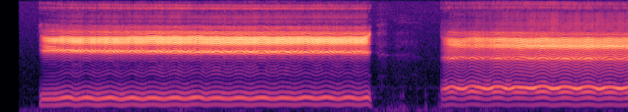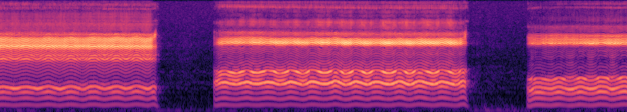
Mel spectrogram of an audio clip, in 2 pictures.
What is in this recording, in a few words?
vowels normal pitch, voice examples; vowel study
